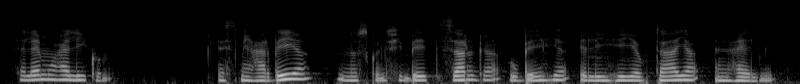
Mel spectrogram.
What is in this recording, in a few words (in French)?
arabe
